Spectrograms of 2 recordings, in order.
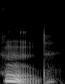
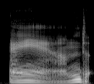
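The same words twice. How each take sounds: First: The vowel is reduced to a schwa. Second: The vowel is full and clear. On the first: The speaker calls it right. "I said and" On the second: The speaker calls it wrong. "I didn't say and"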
